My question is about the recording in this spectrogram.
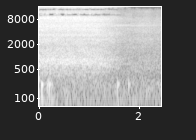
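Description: Near silence: faint room hiss with a few faint soft knocks.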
